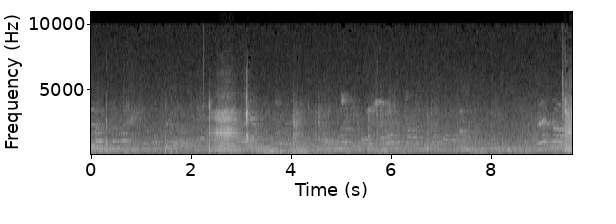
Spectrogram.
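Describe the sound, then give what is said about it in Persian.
Children chatter and squeal in the background during a religious talk about the Quran, their voices indistinct and continuous, with occasional sharp clicks and knocks scattered across the scene. “این بچه ها که صدا میکنن من تمرکزم رو از دست میدم، یعنی دوباره باید برگردم از نقطه اول شروع کنم.”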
